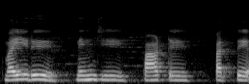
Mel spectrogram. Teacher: ரூ அப்படின்னு மட்டும் தனியாக சொல்லும்போது, இதே இது வயிறு அப்படின்னு சொல்லும்போது ரு அப்படின்னு சொல்லி ஷார்ட்டாக சொல்கிற மாதிரி இருக்குது. வயிறு அப்படின்னு சொல்லி சொல்ல மாட்டோம், வயிறு அப்படி தான் சொல்கிறோம். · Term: குற்றியல் உகரம்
